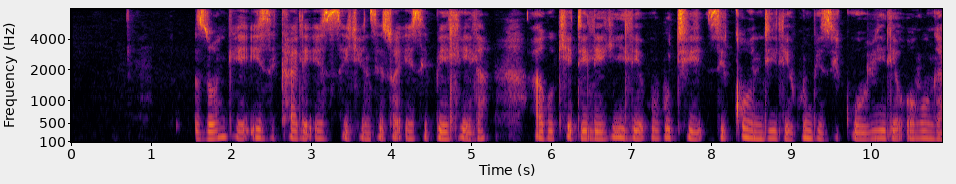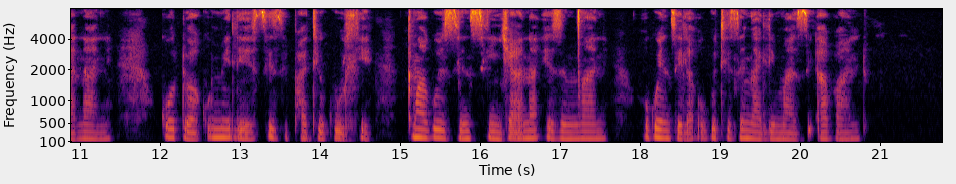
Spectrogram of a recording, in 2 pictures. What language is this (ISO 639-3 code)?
nde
